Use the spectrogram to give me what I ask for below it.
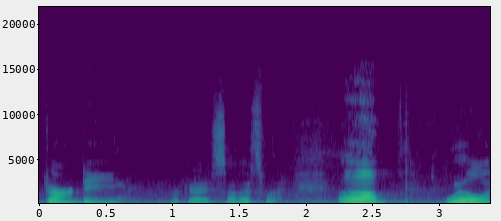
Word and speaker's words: DRD: Some people say Dr. it stands for, but the way you pronounce it is DRD.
